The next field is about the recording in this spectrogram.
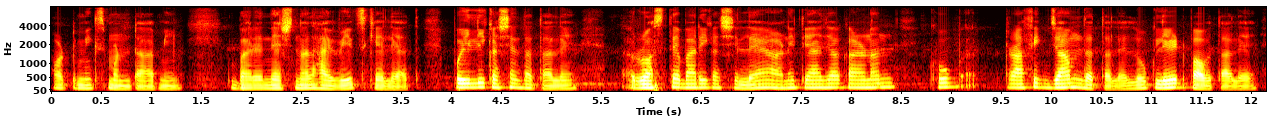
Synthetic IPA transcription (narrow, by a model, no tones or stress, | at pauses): ɔʈmiksm̤əɳt̪aːmiːbʱəɾɛnɛɕnəlɦajʋet͡skɛljat̪pəjliːkəɕɛ̃d͡zat̪alɛ̃ɾɔst̪ebaɾiːkaɕilɛaɽ̃it̪jad͡ʑjakaɾɳan | kʰuːb | ʈɾafik̚d͡ʑamd͡zat̪alɛlokleʈpaʋt̪alɛ̃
